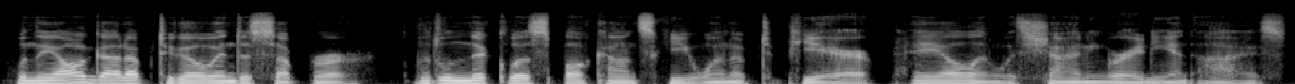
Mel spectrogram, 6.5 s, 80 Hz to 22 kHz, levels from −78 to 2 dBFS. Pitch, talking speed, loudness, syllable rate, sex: 105 Hz, 215 wpm, -18 LUFS, 5.4 syllables/s, male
